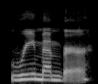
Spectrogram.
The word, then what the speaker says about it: remember: For example, remember. Clap on mem.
